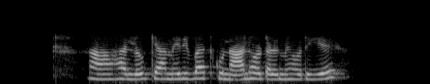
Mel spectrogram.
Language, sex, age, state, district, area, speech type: Hindi, female, 18-30, Madhya Pradesh, Betul, rural, conversation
